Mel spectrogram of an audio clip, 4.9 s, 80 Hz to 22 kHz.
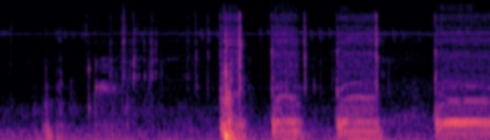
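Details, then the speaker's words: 2004 Toyota RAV4 power window that had come off its rail, tested after reassembly: motor runs in short labored bursts with an uneven drone going up; sounds fine going down but strained raising, regulator straining, cause not yet clear. "sound good going up doesn't sound good"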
